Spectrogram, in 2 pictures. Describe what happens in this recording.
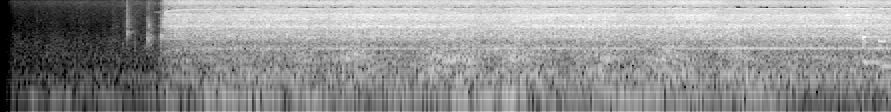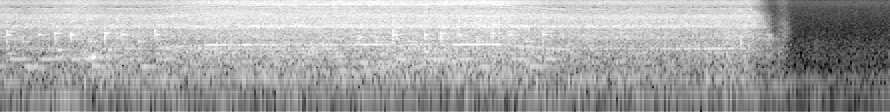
I vacuumed the room while walking around. During the vacuum cleaner sound, a phone started ringing and both events were audible at the same time.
